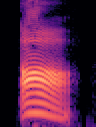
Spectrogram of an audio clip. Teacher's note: বিবৃত স্বরধ্বনি আ ঠোট বেশি খোলা থাকে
